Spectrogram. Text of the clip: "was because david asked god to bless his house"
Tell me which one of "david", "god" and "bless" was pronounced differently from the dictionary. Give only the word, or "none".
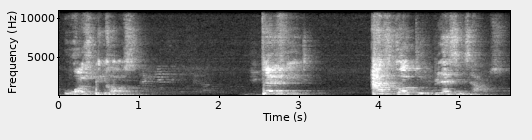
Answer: david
